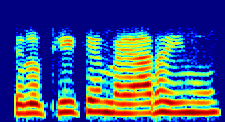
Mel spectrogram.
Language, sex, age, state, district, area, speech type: Hindi, female, 30-45, Uttar Pradesh, Ghazipur, rural, conversation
